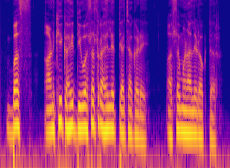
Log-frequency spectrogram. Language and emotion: Marathi, sad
